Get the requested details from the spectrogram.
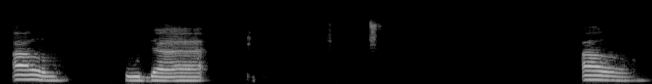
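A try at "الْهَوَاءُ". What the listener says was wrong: Kurang ngalir lamnya al-hawa.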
